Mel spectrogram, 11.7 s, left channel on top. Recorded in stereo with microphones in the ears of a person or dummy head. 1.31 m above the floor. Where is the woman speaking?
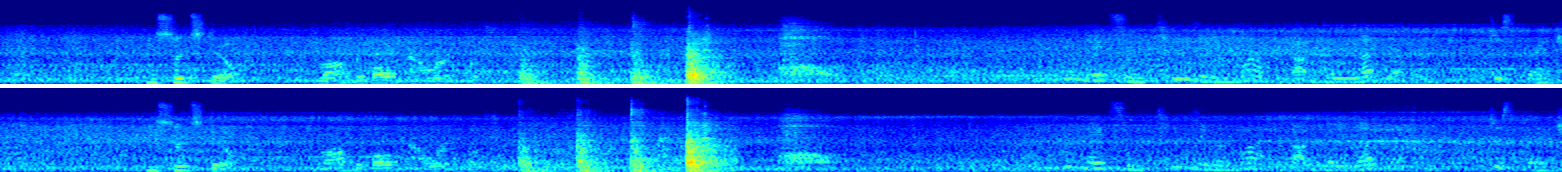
Centre (ahead or behind), 1.2 m.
